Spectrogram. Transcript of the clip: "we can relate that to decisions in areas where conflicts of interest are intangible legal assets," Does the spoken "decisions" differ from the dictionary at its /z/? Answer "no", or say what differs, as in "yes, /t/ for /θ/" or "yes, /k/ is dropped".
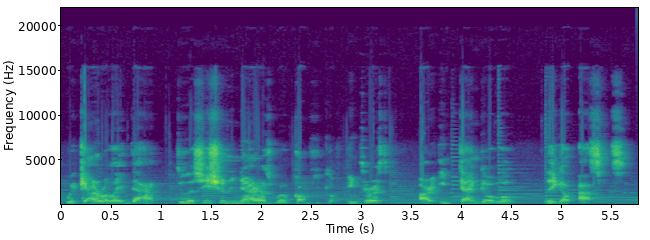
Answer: yes, /z/ is dropped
